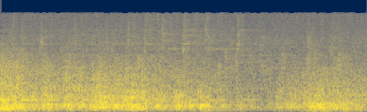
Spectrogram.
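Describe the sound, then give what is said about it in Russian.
A thunderstorm sound made on stage with electronic effects: steady, dense rain hissing continuously, with low rolling thunder rumbling underneath throughout. Fairly loud, with no voices. “В Москве прошла гроза только что.”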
